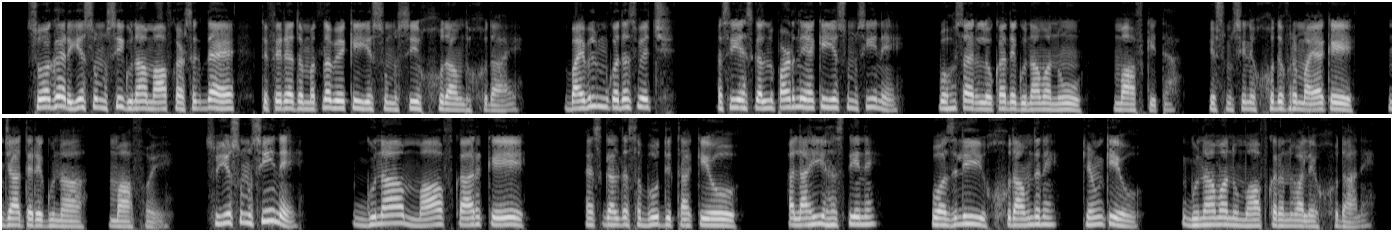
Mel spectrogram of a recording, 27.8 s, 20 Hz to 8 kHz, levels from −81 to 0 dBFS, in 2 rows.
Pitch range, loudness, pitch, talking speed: 160-190 Hz, -21 LUFS, 175 Hz, 165 wpm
